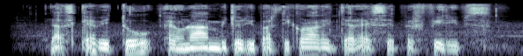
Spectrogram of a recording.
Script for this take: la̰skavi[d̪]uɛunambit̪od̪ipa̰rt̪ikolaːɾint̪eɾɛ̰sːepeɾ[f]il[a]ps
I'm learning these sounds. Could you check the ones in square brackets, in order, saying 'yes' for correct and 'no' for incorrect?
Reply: no, yes, no

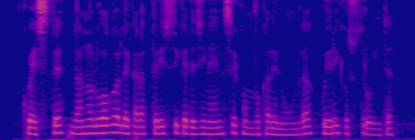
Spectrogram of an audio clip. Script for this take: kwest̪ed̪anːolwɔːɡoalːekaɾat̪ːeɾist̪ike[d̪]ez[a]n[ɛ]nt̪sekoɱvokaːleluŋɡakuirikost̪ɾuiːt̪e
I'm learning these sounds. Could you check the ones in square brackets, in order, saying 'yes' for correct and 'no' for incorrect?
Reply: yes, no, yes

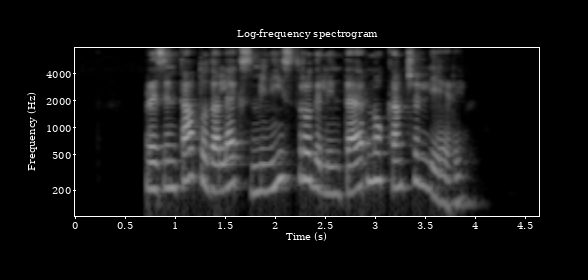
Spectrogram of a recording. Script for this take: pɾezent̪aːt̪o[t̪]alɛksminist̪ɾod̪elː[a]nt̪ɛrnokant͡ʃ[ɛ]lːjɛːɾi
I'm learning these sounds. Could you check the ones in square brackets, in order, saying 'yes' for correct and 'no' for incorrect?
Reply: no, no, no

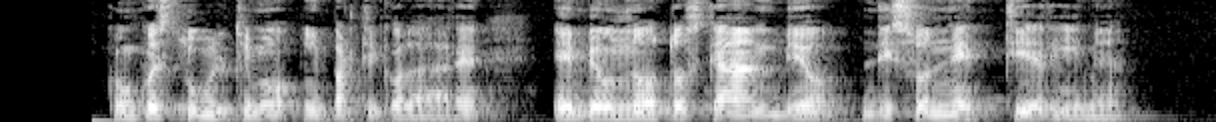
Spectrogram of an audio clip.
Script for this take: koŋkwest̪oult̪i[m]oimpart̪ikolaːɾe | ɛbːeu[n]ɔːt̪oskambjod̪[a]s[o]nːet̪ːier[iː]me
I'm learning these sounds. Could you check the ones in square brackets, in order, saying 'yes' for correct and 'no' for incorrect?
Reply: yes, no, no, yes, yes

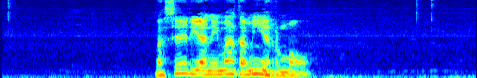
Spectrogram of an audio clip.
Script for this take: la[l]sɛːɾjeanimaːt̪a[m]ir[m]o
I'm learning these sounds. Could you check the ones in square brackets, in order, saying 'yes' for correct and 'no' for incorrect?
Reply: no, yes, yes

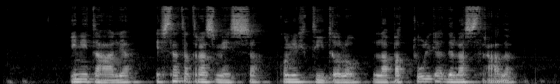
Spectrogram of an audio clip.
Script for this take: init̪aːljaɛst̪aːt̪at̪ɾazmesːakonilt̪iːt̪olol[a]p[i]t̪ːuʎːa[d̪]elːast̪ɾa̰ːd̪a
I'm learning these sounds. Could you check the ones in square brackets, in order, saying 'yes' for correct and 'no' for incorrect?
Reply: yes, no, yes

